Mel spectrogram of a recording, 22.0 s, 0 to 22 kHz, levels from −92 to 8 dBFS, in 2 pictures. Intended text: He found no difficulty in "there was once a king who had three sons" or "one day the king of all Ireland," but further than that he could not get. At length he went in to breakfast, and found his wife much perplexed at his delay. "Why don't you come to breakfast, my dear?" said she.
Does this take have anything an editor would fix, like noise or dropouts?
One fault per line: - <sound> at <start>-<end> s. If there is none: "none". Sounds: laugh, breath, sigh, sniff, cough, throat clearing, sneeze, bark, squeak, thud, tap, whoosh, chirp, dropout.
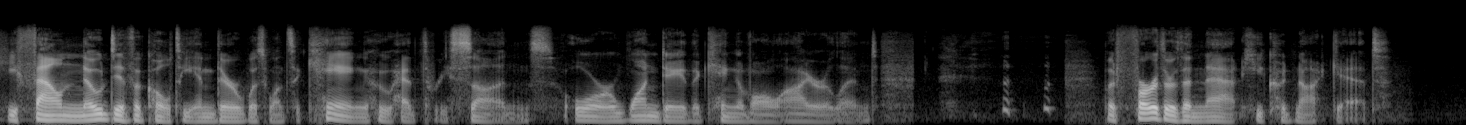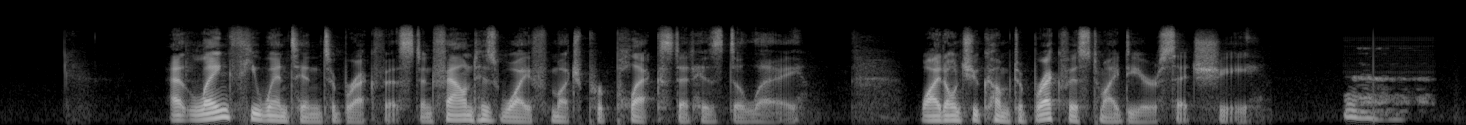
- laugh at 6.9-7.9 s
- sigh at 21.1-21.8 s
